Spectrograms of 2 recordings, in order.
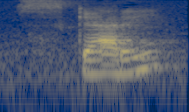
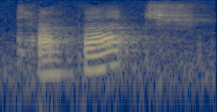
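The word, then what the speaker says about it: Scathach: my other favorite character whose name I cannot actually pronounce is scatty that's what they call her that's a nickname it's s-c-a-t-h-a-c-h so like cat thatch or something she's really interesting um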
